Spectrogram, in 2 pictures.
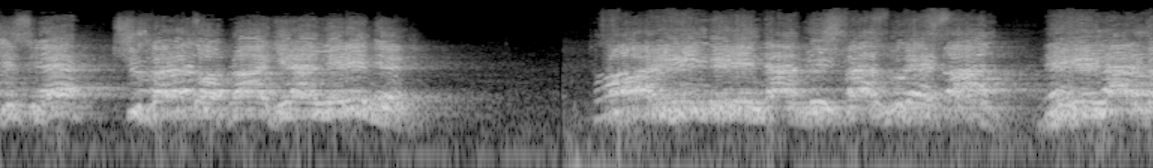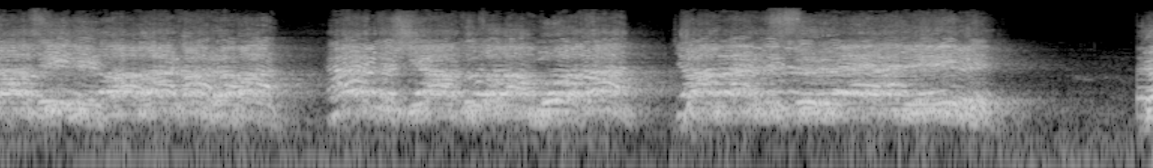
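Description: A chorus of teenage boys reciting a poem in unison, loud spoken phrases of two to three seconds each with short breaks between them and a longer pause about three seconds in.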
